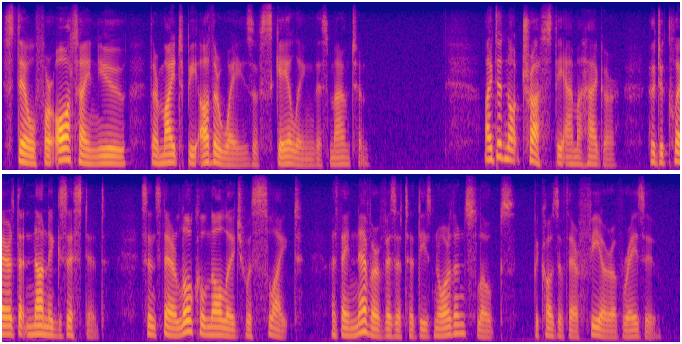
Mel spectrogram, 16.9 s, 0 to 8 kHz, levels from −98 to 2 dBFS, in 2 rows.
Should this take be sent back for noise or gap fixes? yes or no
no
